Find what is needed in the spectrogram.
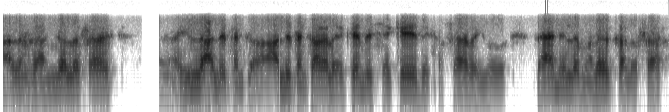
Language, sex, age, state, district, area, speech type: Kannada, male, 60+, Karnataka, Shimoga, urban, conversation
